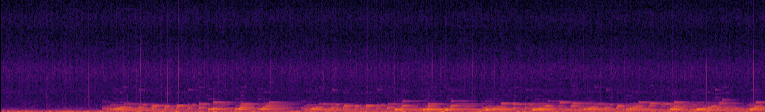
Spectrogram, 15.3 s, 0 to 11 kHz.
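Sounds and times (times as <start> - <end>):
solo harp playing Christmas hymns: 2.1 - 15.3.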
